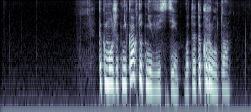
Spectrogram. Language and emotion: Russian, angry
